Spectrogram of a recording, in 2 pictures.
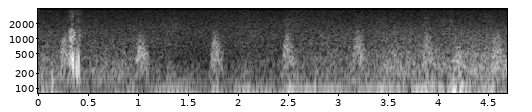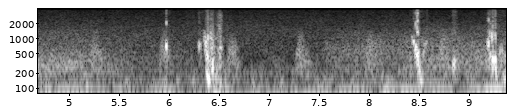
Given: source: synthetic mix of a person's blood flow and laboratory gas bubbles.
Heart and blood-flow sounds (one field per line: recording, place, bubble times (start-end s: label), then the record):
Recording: Doppler ultrasound of blood flow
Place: subclavian vein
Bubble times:
0.30-0.45 s: bubbles
5.94-6.01 s: bubbles
6.28-6.56 s: bubbles
8.40-8.58 s: bubbles
8.82-8.88 s: bubbles
9.16-9.38 s: bubbles
From the record:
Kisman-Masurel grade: 223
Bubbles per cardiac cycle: several, 3 to 8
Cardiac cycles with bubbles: 10 to 50%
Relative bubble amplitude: loud (0.450 to 0.775)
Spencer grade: 2 (many but less than half of the cardiac periods contain bubble signals, singularly or in groups)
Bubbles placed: anywhere in the cardiac cycle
